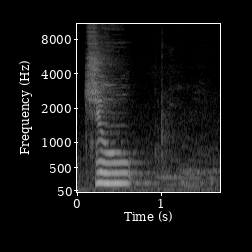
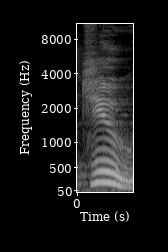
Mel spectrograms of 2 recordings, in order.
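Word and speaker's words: 猪: they spell this way, zhu. Yes, a lot of people say it like that, as though it's Jew. He's a Jew, all right? Now, what they're doing is, it's a pure vowel, so the tongue should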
